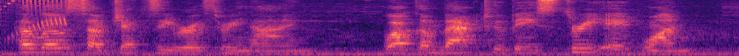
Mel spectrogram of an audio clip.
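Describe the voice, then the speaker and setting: A woman's voice: on the low side, normal speed, natural voice. A woman playing emotionless robot servitors in an audio drama, speaking in formal, precise, literal statements. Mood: detached, precise. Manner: formal, literal, detached machine-like delivery. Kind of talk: scripted audio drama acting. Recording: music bed under the voice.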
